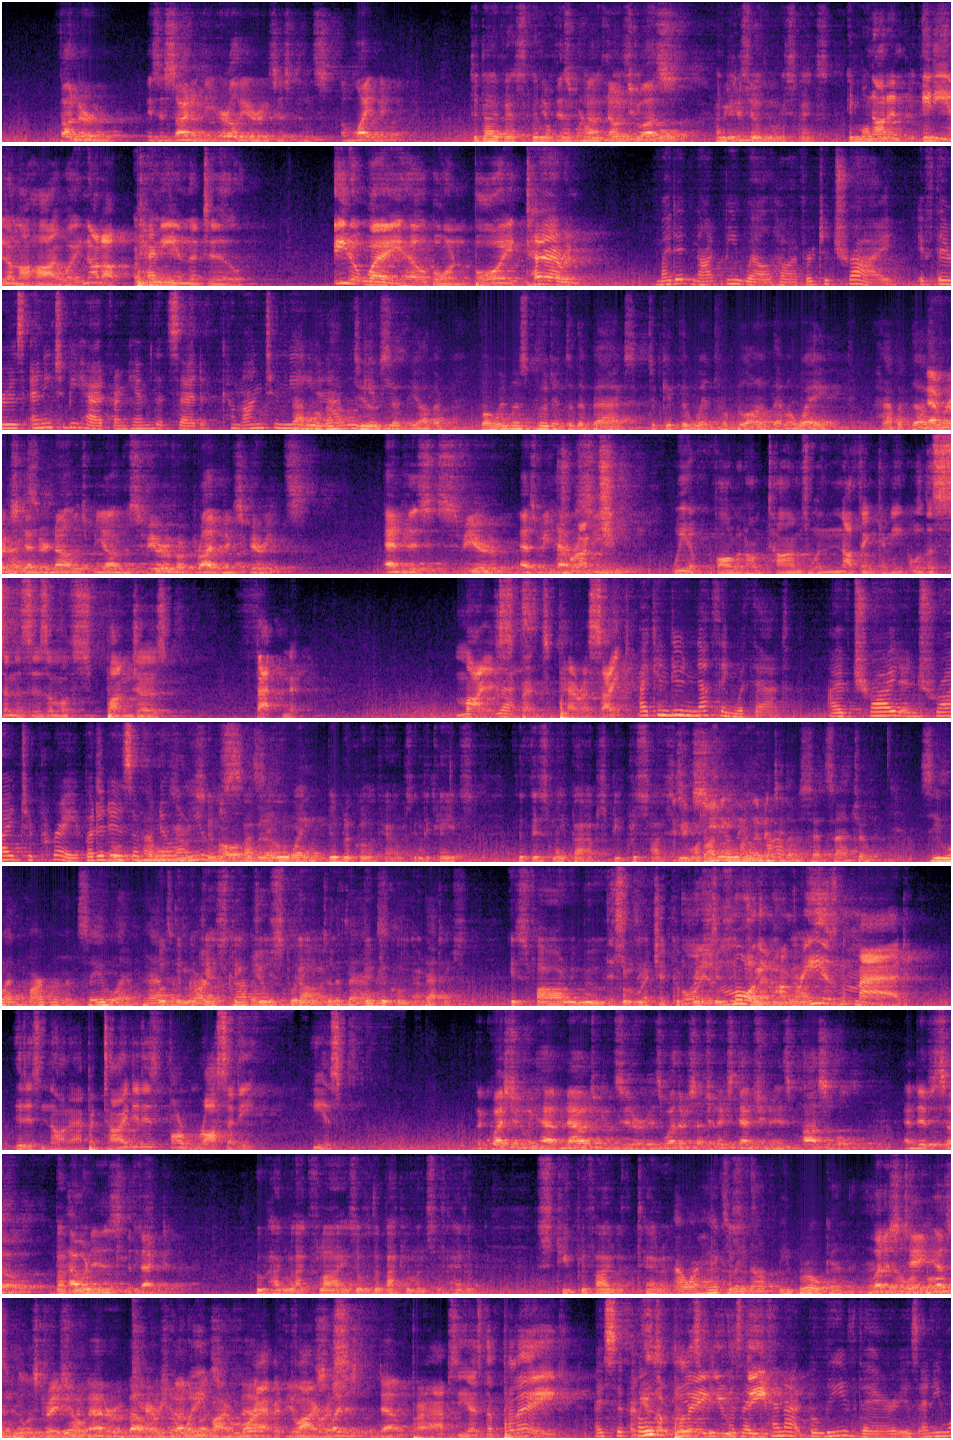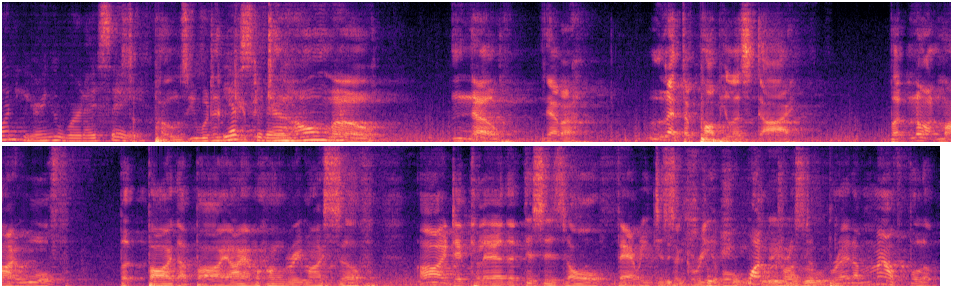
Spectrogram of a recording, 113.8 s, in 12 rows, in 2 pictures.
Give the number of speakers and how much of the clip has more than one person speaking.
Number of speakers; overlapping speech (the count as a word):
five, about 28%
